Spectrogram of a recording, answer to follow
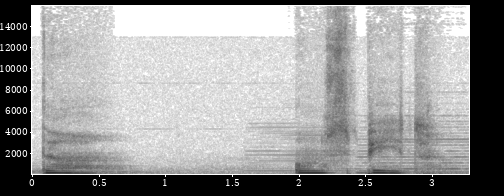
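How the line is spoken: Strange, altered voice. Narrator (Russian): ответила Аня чужим голосом

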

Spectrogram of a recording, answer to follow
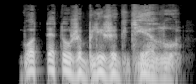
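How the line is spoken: Excited whisper. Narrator (Russian): прошептал Лэндон, не в силах скрыть волнение

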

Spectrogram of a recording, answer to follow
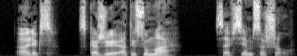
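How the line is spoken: Barked. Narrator (Russian): Гаркнул на меня Игнар

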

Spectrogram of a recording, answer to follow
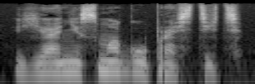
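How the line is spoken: Angry, through teeth. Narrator (Russian): Процедил он зло

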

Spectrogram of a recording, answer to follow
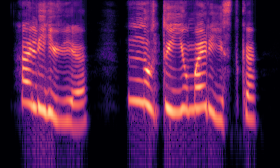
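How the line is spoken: Sobbing dancer. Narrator (Russian): всхлипывая, проговорила танцовщица

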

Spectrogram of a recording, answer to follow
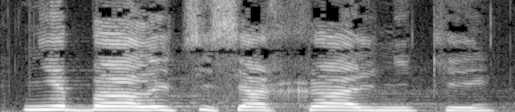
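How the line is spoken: Old man's plaintive plea. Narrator (Russian): жалобно просил старик

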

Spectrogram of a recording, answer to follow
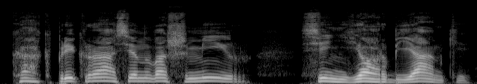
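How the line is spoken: Exclaimed. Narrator (Russian): воскликнула она

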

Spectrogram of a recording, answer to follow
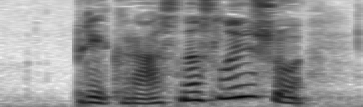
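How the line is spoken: Joyful, stumbling broken French. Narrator (Russian): он добавил на безобразном французском, радостно запинаясь на каждом слоге

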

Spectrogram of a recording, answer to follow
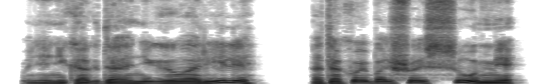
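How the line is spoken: Timid father. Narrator (Russian): робко подал голос отец

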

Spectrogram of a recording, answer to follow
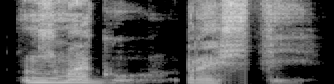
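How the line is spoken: Mutter. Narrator (Russian): пробормотал он

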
